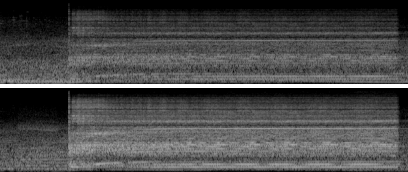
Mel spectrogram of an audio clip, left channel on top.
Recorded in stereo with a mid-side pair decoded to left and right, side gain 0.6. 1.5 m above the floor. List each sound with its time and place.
0.7 s a blender: 45° right, 4 m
